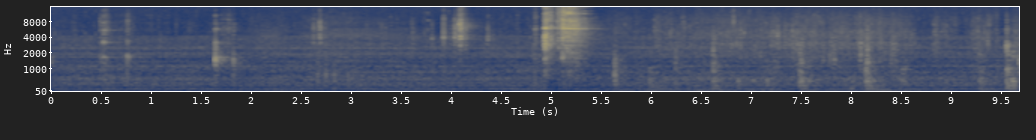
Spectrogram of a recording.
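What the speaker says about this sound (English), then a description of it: "Mix it thoroughly." Browned ground beef stirred in a pot with a spoon, soft scraping and clinks of utensil on metal over a faint, steady sizzle, with a brighter clatter midway.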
